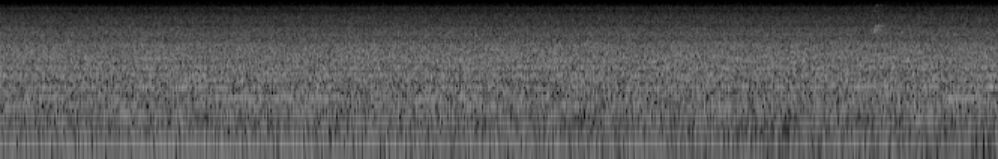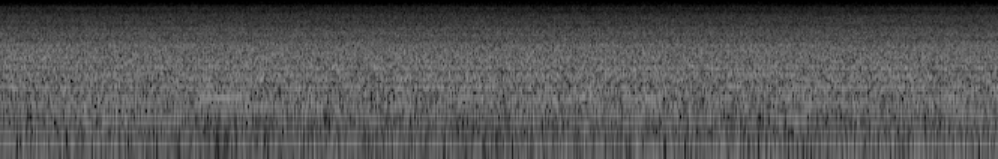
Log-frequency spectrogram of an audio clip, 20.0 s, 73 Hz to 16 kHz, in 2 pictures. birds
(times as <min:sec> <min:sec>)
0:08.7 0:09.1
